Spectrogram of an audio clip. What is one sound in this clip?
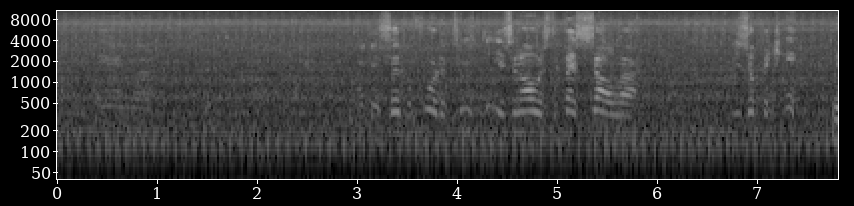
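An outboard motor hums steadily.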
